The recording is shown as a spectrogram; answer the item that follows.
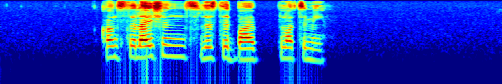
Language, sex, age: English, female, 22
